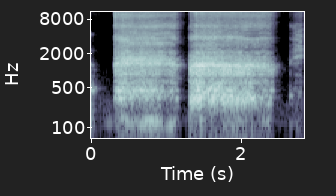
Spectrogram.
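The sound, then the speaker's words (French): A voice imitates the mechanical breathing of a CPAP sleep machine through a mask: two long, loud, hissy breaths in close succession, each about a second, with a brief start of a third, like a diving regulator. “Quand tu dors avec ça, sans bruit ambiant, ça fait vraiment comme un bruit de détendeur.”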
